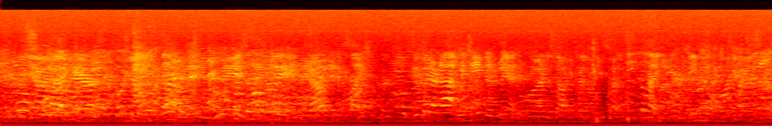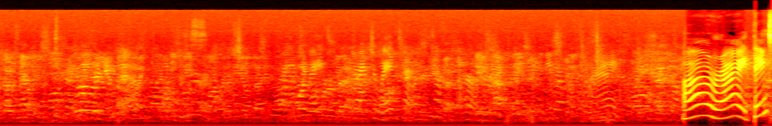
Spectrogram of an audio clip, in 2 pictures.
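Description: A crowd of men and women chat and mingle.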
